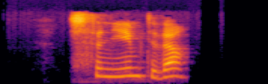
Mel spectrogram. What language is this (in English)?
Kabyle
